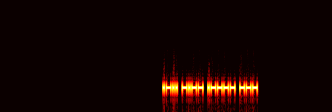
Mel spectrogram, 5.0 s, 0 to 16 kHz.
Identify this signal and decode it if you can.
Morse code, heard as a keyed tone, about 50 wpm, 700 Hz. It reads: LY1O
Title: DXCC-100 Call Signs - 4 Characters - Repeated 3x - 50wpm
